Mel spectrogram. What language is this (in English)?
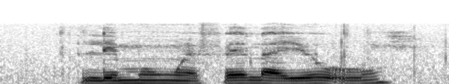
Tswana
